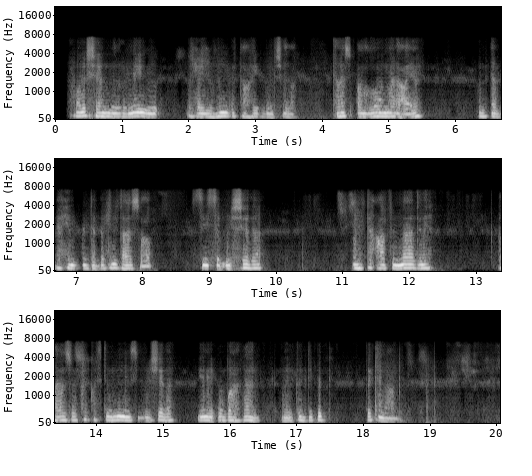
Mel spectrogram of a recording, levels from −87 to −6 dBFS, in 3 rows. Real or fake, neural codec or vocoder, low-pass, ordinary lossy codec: fake; codec, 16 kHz, 1 kbps, FreqCodec, smaller model; 7.2 kHz; none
